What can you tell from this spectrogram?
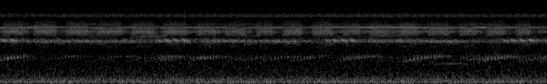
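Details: Crickets drone in a high, even chorus with pulsed trills, while softer rising calls sweep in at a lower pitch several times; light background noise underneath.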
